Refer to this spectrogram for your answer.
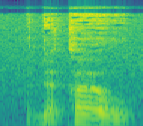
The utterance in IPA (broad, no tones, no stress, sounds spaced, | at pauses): ɠ ɛ̰ k œ u̯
